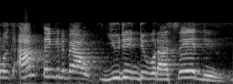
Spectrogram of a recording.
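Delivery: a loud, hammed-up parent snapping; exasperated outburst. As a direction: push back hard, fed up. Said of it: "And I'm like".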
